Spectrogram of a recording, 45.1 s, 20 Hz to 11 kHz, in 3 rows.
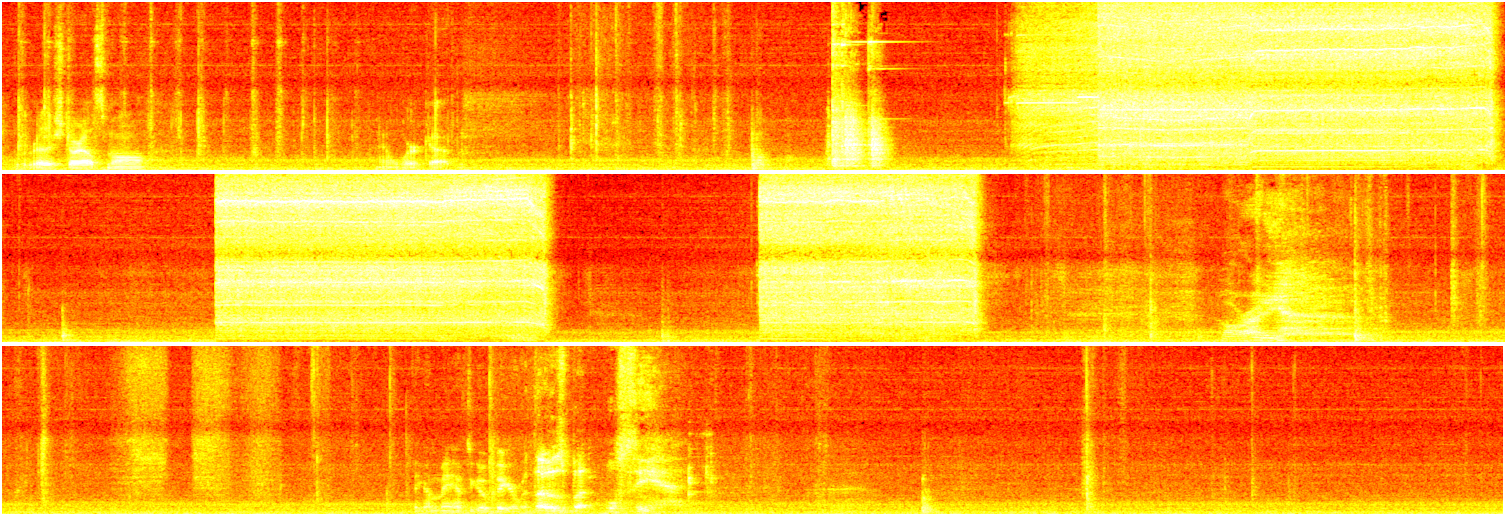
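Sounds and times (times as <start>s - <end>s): electric drill running: 10.0s - 15.1s, 17.2s - 20.6s, 22.6s - 24.9s.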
